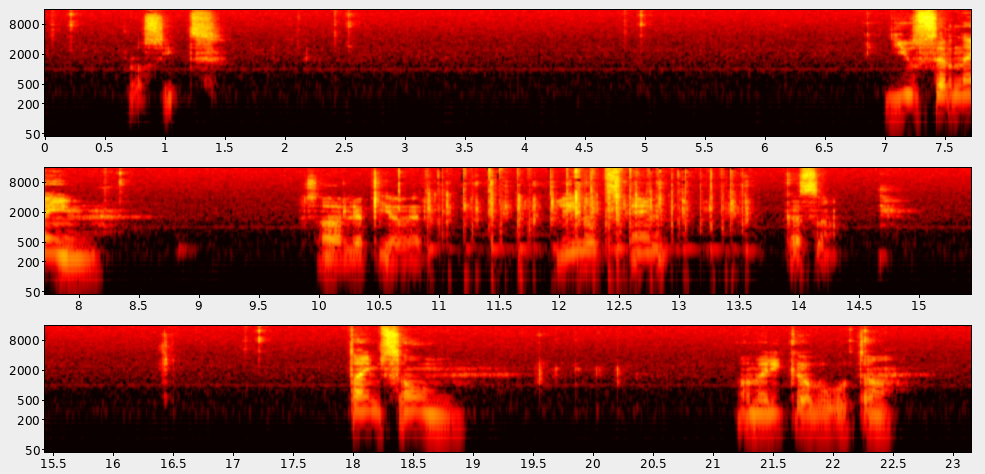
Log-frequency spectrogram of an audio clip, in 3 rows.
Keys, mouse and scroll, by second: 0.0 click, 2.4 click, 4.8 click, 8.2 click, 10.6-13.9 typing, 17.0 click, 19.8 scroll down 1, 22.1 click.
